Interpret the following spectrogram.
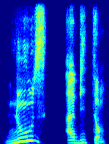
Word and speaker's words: habitons: Okay, so it's nous, and then it's as if the H isn't there. Habitons, nous habitons.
